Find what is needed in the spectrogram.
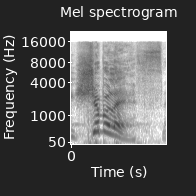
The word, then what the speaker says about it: Shibboleth: And when he says no, they say to him, "Well then say Shibboleth." And he says, "Sibboleth." Can't pronounce it.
